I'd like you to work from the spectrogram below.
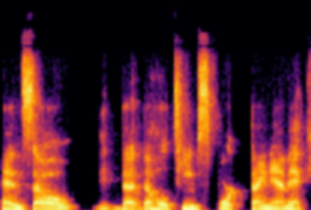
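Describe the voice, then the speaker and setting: On a very clean recording with a silent background, a woman speaks with a Canadian accent. Her pitch is very deep and low, her intonation fairly even. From Canada. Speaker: business executive and leadership speaker. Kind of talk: radio interview.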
